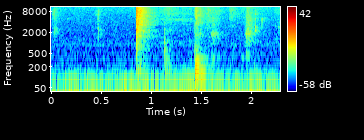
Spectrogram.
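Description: Small sharp clicks from a mini screwdriver and the metal bail arm assembly of a Shimano Spirex 2500FG spinning reel as a screw is driven in. The two loudest clicks come about a second in and half a second later.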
